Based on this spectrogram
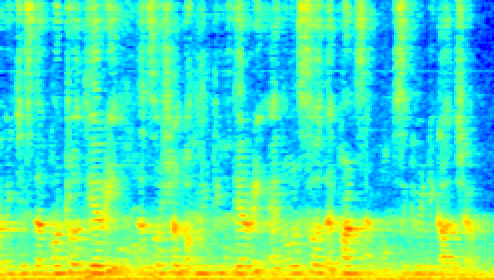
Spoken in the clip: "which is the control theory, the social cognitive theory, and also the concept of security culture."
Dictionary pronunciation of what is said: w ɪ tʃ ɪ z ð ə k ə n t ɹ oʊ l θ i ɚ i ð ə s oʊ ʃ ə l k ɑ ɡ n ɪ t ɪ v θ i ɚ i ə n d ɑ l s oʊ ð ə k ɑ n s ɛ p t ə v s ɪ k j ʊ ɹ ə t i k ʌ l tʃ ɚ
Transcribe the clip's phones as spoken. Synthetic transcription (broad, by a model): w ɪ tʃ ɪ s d ə k ə n t ɹ oʊ l t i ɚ i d ə s oʊ ʃ ə l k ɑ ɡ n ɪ t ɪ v t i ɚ i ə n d ɑ l s oʊ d ə k ɑ n s ɛ p t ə f s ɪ k j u ɹ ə t i k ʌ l tʃ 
